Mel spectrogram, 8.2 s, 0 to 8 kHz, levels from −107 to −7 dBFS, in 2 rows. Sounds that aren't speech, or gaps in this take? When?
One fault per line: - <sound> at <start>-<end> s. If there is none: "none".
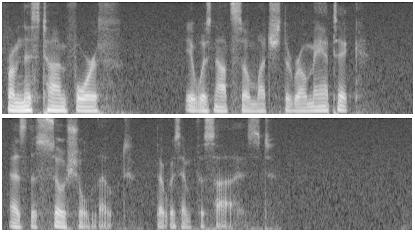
none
